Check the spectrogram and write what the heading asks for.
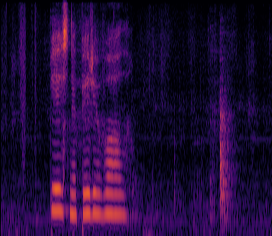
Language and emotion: Russian, sad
